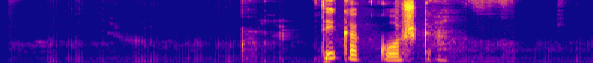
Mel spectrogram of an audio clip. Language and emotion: Russian, neutral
